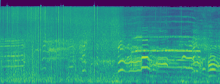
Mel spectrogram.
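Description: Riders screaming on a log flume's drop, several long wavering screams coming in about halfway through. Under them runs a steady rush of water and air.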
